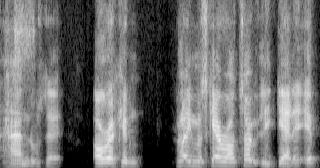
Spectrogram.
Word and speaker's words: Mosquera: Is that how I pronounce his name, by the way? Mosquera. Yeah, Mosquera.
